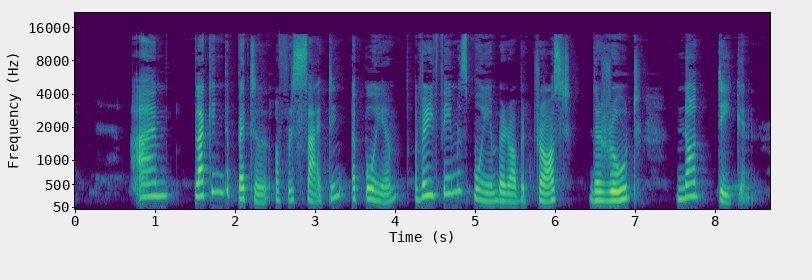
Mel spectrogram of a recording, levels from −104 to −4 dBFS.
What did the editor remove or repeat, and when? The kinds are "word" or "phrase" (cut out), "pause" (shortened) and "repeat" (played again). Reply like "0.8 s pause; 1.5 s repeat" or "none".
none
